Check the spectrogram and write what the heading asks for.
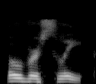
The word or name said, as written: oversleep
